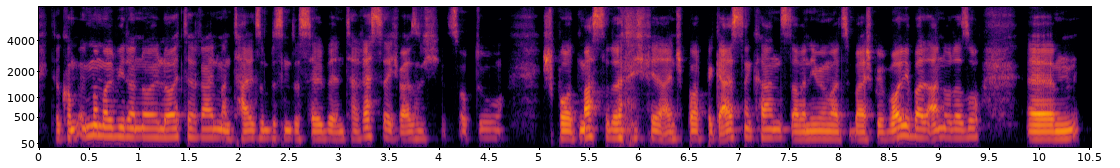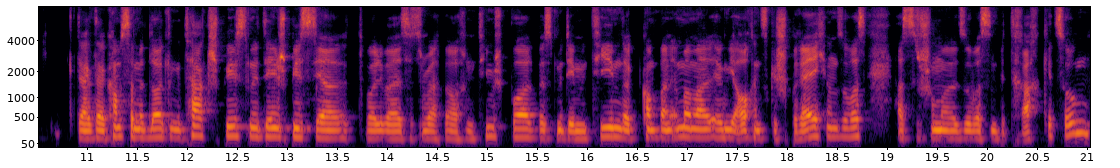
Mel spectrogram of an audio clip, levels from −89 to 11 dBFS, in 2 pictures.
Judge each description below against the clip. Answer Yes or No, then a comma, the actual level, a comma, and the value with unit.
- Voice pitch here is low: Yes, low, 130 Hz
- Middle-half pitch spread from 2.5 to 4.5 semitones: Yes, average, 2.8 semitones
